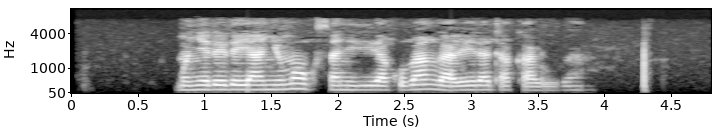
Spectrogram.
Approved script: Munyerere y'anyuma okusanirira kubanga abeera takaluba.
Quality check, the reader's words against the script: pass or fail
pass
